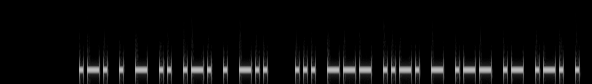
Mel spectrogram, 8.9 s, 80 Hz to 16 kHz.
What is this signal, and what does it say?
Morse code, heard as a keyed tone, about 21 wpm, 700 Hz. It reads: RETIRED SOFTWARE
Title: Practice QSO - Exchange 3 - More Info - 20wpm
